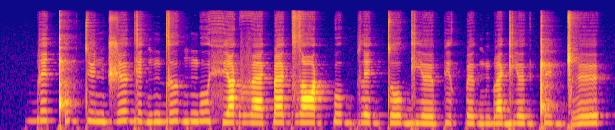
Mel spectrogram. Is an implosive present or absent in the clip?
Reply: absent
